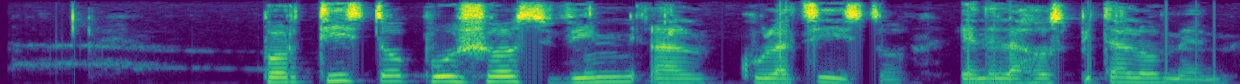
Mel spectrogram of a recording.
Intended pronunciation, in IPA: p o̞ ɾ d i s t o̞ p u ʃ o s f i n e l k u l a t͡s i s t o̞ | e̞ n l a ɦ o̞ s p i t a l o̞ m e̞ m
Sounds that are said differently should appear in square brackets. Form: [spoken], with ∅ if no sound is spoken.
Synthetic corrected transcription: p o̞ ɾ [t] i s t o̞ p u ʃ o s [v] i n [a] l k u l a t͡s i s t o̞ | e̞ n l a ɦ o̞ s p i t a l o̞ m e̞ m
